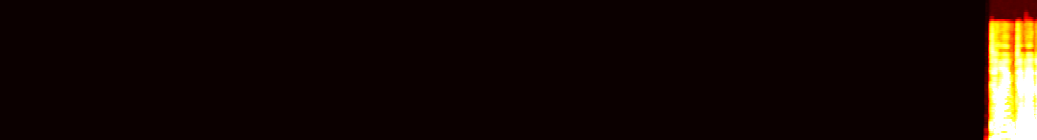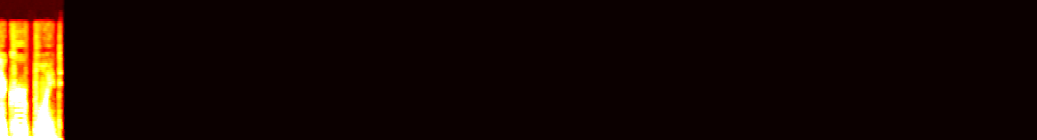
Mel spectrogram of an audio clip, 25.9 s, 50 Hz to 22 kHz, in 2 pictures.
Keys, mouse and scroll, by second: 1.9 click, 3.7-5.0 scroll down 16, 5.4 middle click, 6.1 middle click, 7.1 click, 7.8 5, 8.6-9.9 scroll down 8, 9.9-10.7 scroll up 8, 10.9 shift+middle click, 11.6 KP_1, 12.7 scroll up 3, 13.2 click, 14.9 shift+a, 25.0 shift+middle click.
